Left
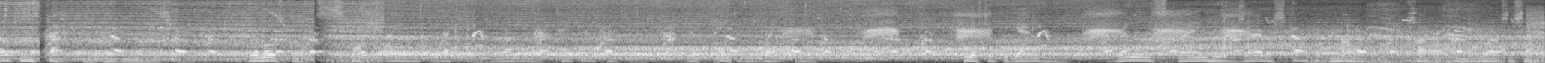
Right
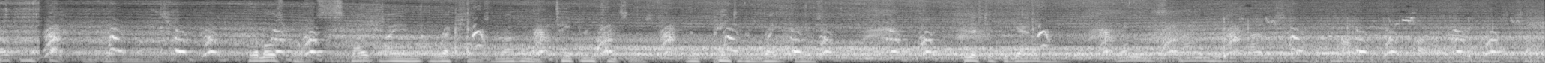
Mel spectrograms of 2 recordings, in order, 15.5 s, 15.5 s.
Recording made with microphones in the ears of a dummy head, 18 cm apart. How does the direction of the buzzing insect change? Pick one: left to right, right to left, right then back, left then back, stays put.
left to right.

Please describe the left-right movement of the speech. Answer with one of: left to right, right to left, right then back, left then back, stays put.
right then back.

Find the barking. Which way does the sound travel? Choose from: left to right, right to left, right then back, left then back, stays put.
stays put.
